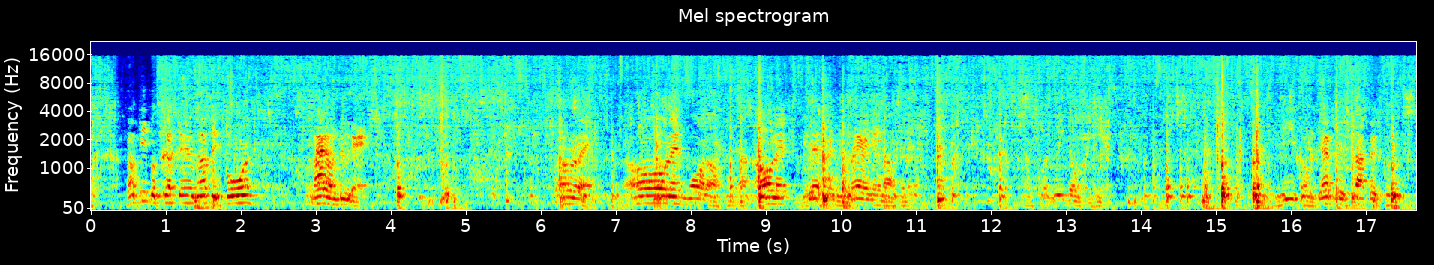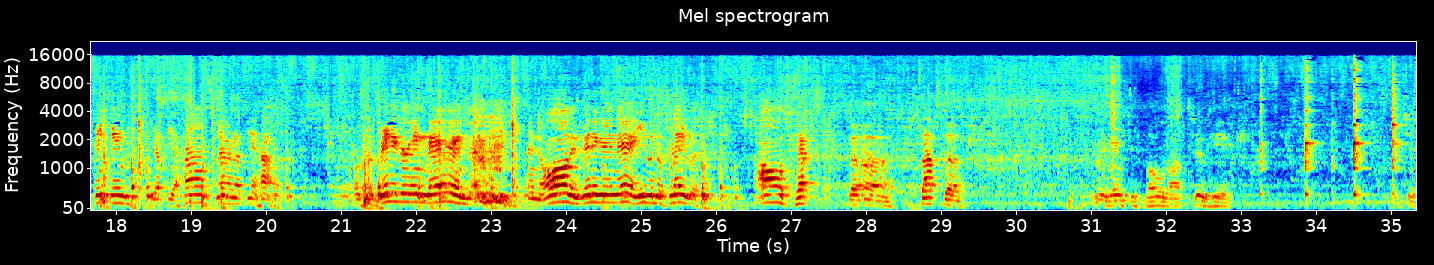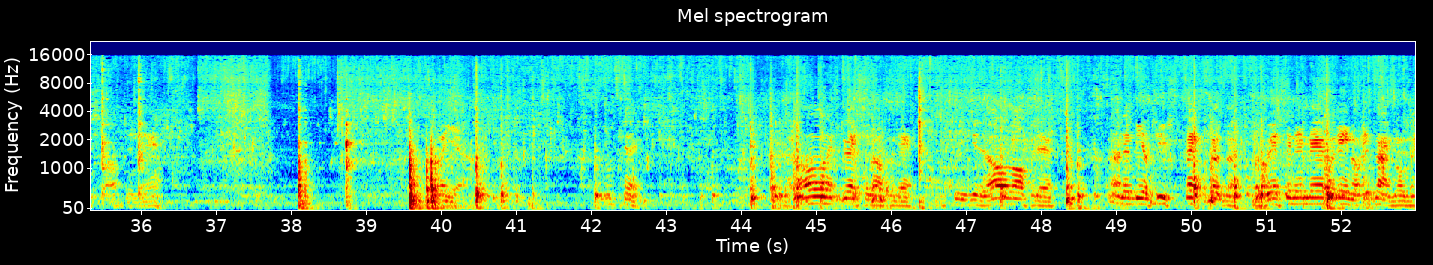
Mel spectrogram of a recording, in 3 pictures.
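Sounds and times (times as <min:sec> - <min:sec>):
tap water running into sink: 0:00.0 - 0:52.9
person speaking: 0:00.5 - 0:02.3, 0:02.9 - 0:03.9, 0:06.2 - 0:11.2, 0:12.4 - 0:13.7, 0:15.5 - 0:20.3, 0:21.1 - 0:29.4, 0:31.0 - 0:33.0, 0:39.8 - 0:40.6, 0:44.5 - 0:48.3, 0:48.9 - 0:52.9
glass bowl knocking against sink: 0:39.6 - 0:41.0.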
